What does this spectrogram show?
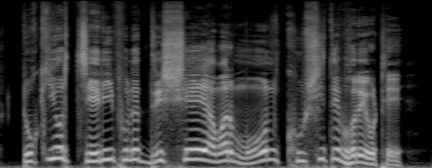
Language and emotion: Bengali, happy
